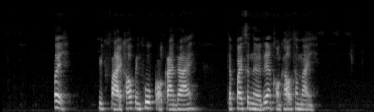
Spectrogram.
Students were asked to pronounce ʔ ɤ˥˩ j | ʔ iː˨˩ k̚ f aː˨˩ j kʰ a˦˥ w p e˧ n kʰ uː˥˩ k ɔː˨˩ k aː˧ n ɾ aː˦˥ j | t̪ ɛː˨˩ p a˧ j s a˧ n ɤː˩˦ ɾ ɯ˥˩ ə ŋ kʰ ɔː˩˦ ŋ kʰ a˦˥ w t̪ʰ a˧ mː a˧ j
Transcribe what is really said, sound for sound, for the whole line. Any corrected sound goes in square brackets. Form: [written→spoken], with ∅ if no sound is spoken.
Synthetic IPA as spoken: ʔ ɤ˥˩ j | ʔ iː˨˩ k̚ f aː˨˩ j kʰ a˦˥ w p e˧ n [kʰ→pʰ] uː˥˩ k ɔː˨˩ k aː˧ n ɾ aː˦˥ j | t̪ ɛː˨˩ p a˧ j s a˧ n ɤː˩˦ ɾ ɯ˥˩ ə ŋ kʰ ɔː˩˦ ŋ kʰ a˦˥ w t̪ʰ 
